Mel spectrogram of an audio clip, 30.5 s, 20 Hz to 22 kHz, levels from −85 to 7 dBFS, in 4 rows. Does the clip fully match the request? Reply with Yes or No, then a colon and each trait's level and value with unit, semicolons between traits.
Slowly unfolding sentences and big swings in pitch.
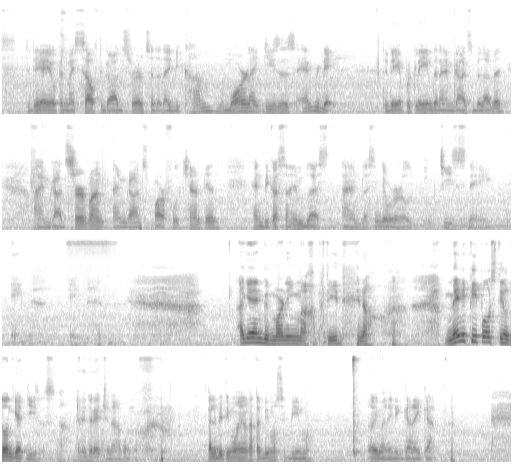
Yes: slow, 120 wpm; wide, 6.3 semitones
